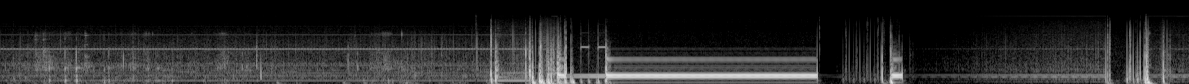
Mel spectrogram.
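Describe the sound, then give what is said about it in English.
Bursts of sharp relay clicks come from a telephone exchange switching as 425 is dialed. A steady electronic tone follows, then more click bursts over a faint background hum. “So we'll see what's on the 5 level by dialing 425.”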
